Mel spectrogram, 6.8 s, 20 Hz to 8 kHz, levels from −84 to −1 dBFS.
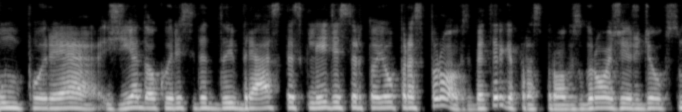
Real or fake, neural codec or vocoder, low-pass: real; none; 7.2 kHz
